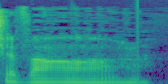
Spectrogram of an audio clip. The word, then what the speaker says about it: Che Guevara: Che is like shake, and his surname is like guitar. Right. Guevara.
